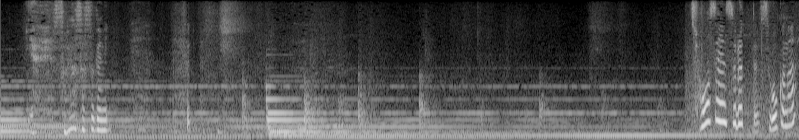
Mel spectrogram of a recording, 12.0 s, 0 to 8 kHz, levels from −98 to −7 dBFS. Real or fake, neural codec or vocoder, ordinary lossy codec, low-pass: real; none; none; none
